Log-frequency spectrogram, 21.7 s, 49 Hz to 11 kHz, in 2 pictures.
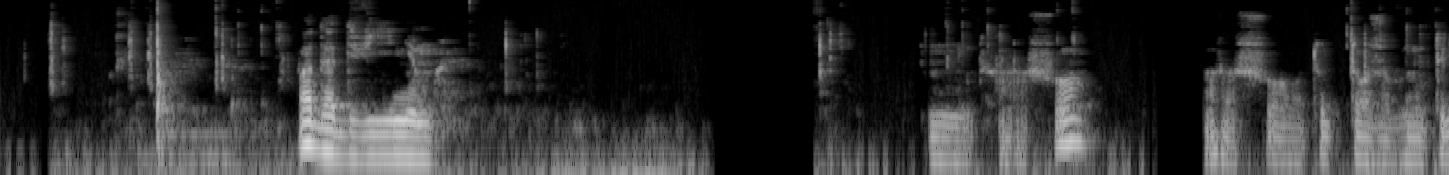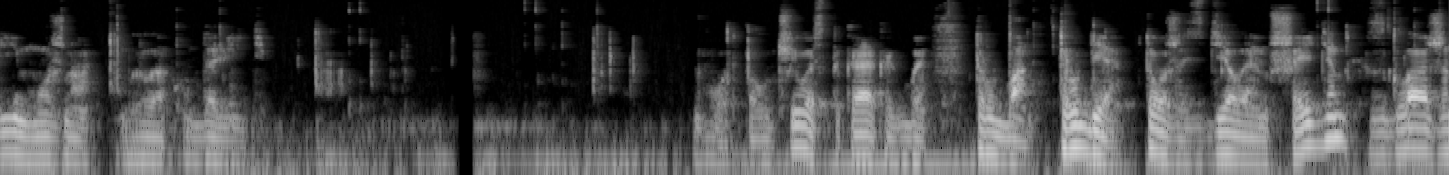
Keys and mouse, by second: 0.4 l, 1.0 KP_1, 1.8 shift+middle click, 3.6-6.1 drag, 7.2 shift+middle click, 7.9 right click, 8.9-10.1 middle drag, 10.3 shift+middle click, 10.7 middle click, 11.7 KP_Divide, 12.2 middle click, 13.5 alt+right click, 14.3 x, 15.1 middle click, 15.4 Tab, 16.3 KP_1, 18.6 shift+middle drag, 19.1 q, 21.5 shift+middle drag.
